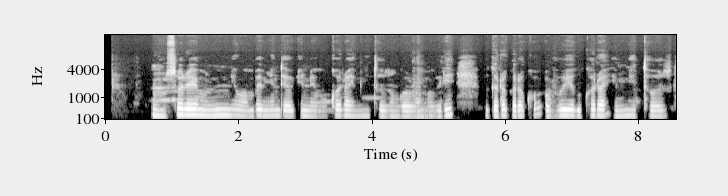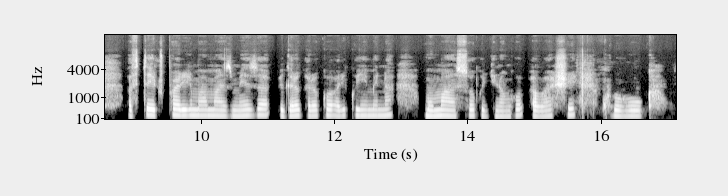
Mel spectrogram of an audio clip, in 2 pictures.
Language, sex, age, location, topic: Kinyarwanda, female, 36-49, Kigali, health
